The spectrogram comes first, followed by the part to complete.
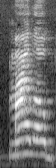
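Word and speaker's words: Mylo: his name is going to be Milo, so it is Milo, but it's spelled a little differently. It's gonna be spelled with a Y instead of an I, so it'll be M-Y-L-O.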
